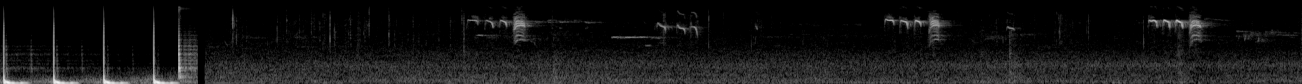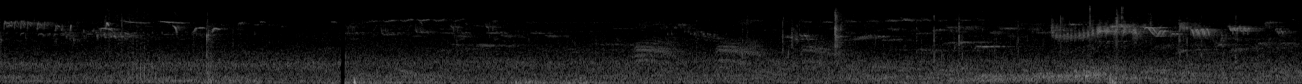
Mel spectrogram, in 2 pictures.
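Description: Electronic intro music with a heavy, evenly spaced kick beat, cutting off about two seconds in. Small birds then chirp in short, high-pitched clusters, four of them over the next ten seconds, with fainter scattered calls later over a quiet outdoor background.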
